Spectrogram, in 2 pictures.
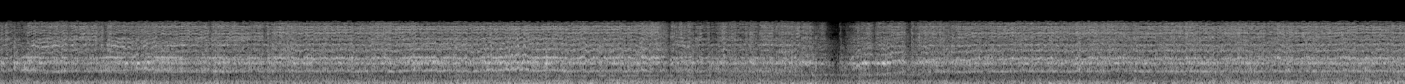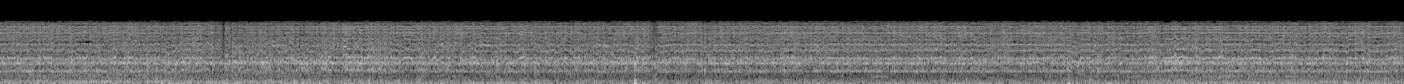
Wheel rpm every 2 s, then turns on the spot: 160, 160, 160, 140, 120, 160, 160, 160, 160, 160, 160, 160, 160, 160.
none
